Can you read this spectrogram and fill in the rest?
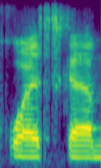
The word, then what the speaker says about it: Huesca: 0-0 ties versus Huesca. Correct me if I'm wrong if I pronounced that horribly. – Yeah, Huesca midweek.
